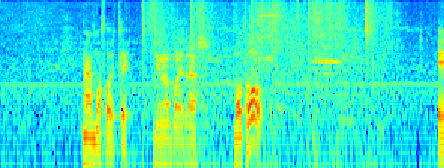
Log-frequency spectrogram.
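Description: A gun fires several quick shots.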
